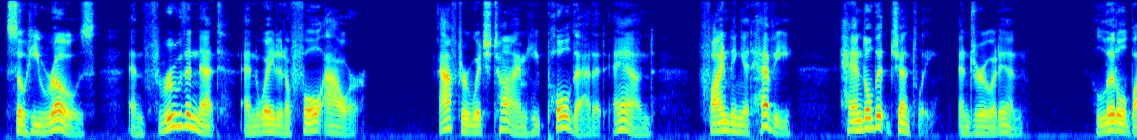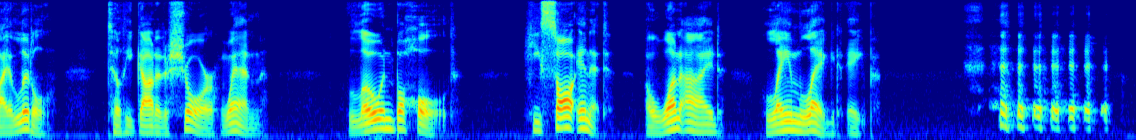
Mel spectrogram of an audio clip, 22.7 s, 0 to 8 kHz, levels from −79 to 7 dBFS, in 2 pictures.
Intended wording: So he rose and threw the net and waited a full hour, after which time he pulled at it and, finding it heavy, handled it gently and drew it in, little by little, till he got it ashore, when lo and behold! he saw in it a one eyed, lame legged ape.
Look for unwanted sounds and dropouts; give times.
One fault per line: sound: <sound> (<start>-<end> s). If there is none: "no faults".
sound: laugh (21.0-22.6 s)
